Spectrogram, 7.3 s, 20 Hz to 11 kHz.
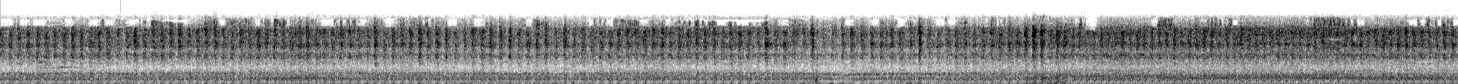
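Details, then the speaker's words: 2009 John Deere LA105 lawn tractor after engine maintenance and fuel line and tank purge, running with the mower deck engaged under load: a steady, even drone with no surging even at low speed, a big improvement; the owner plans a Briggs 594593 carburetor later. "to seems to be a big Improvement just not surging with that deck engaged even at low speed"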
